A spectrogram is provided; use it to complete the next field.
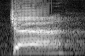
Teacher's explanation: Jim itu di tengah lidah. Nah, ini jim. Ja dengan langit-langit atas.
